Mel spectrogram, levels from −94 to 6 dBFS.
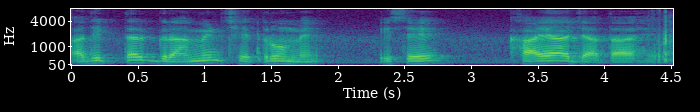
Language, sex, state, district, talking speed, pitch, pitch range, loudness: Hindi, male, Uttar Pradesh, Hamirpur, 105 wpm, 125 Hz, 110-135 Hz, -19 LUFS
